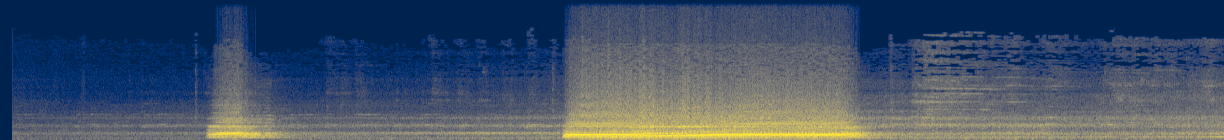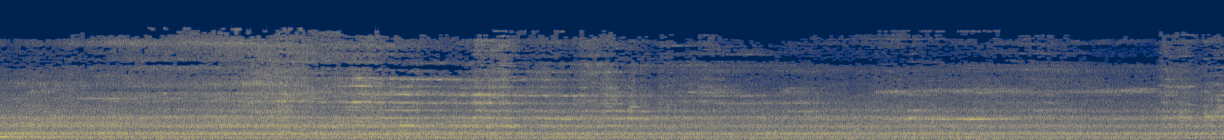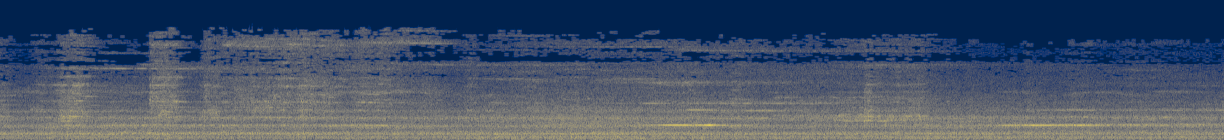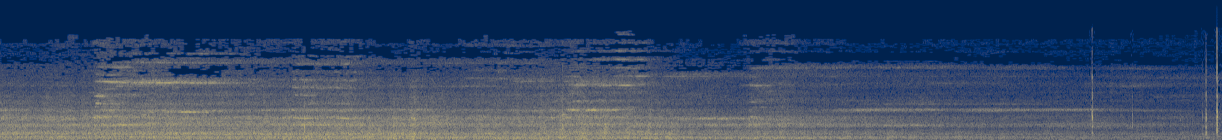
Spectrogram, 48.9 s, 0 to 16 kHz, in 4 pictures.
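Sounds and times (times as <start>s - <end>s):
train cars rumbling past: 0.1s - 48.8s
locomotive air horn blast: 2.0s - 3.0s, 5.6s - 8.9s
high wheel squeals: 9.0s - 33.8s, 34.4s - 36.8s, 37.6s - 40.4s, 41.4s - 48.4s.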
